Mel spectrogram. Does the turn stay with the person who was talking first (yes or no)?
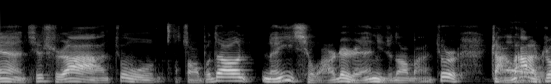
yes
